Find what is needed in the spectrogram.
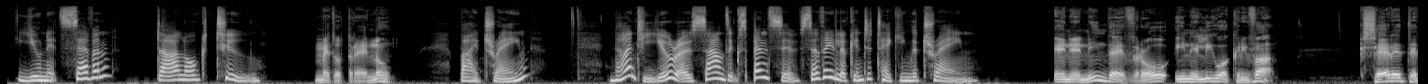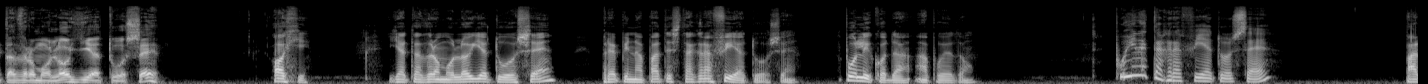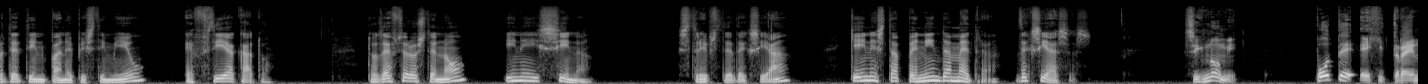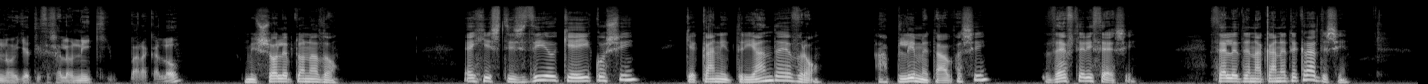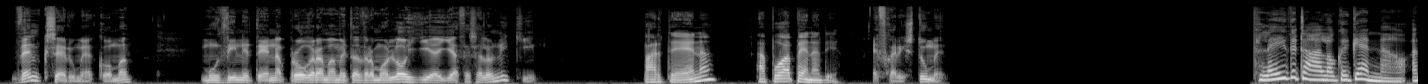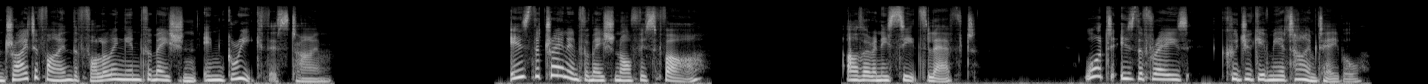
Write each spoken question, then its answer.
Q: Is the train information office far?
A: Τα γραφεία του ΟΣΕ είναι πολύ κοντά.

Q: What is the phrase, could you give me a timetable?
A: Μου δίνετε ένα πρόγραμμα με τα δρομολόγια?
